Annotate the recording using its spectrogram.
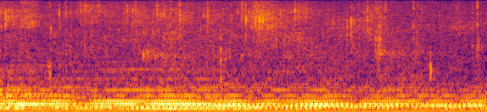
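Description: Soft background music: a sustained chord held steady under a faint hiss.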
